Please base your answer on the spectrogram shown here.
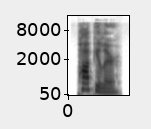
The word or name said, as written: popular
